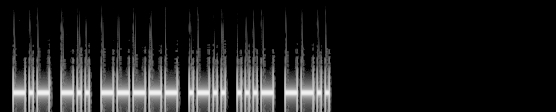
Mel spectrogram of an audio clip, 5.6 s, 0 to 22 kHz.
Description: Morse code, heard as a keyed tone, about 30 wpm, 700 Hz. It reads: KD0LVZ
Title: USA Call Signs Repeated 3x 30wpm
